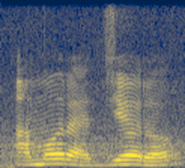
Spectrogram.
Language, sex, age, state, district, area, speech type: Odia, female, 45-60, Odisha, Sundergarh, urban, spontaneous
